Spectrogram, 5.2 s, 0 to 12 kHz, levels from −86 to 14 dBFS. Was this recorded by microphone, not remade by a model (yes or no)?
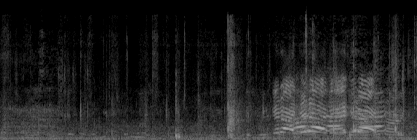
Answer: yes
